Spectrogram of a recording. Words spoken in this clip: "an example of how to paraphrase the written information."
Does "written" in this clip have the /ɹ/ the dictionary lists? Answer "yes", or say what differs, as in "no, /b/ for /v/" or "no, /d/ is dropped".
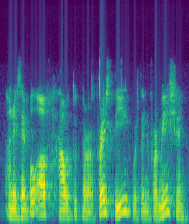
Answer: no, /w/ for /ɹ/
